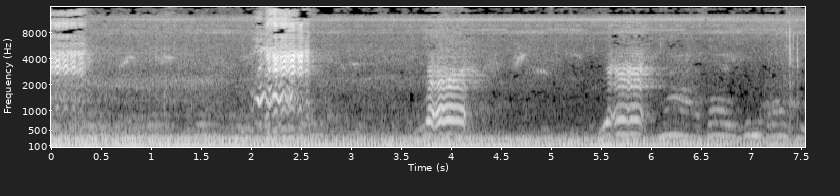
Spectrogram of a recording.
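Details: Several goats on a village farm give wavering, nasal bleats, each a brief trembling cry with vibrato, coming in loose succession over a constant low hum or rumble.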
